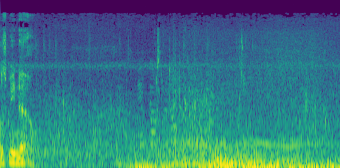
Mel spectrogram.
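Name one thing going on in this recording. Water splashes and laps against a wooden boat's hull.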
